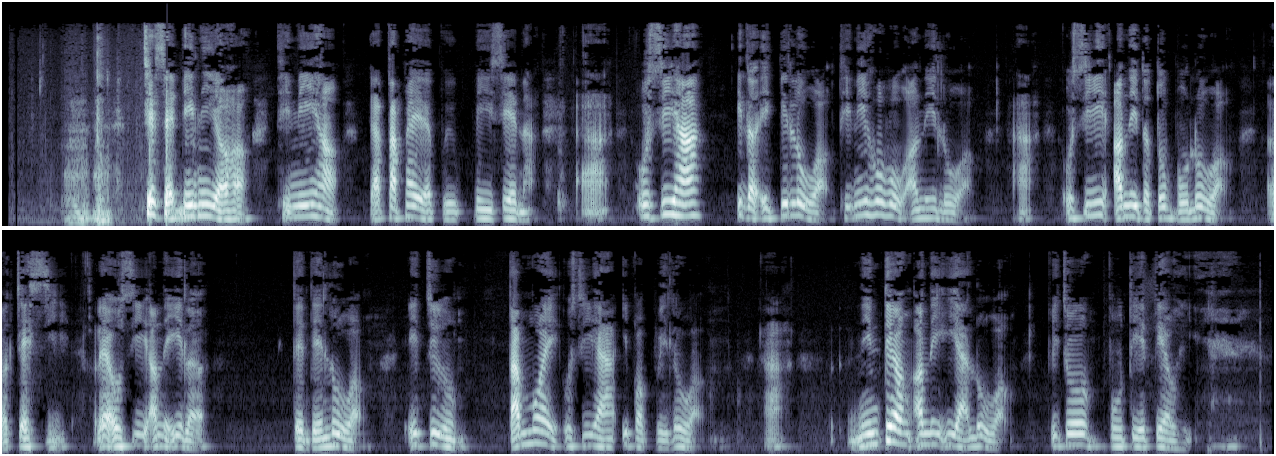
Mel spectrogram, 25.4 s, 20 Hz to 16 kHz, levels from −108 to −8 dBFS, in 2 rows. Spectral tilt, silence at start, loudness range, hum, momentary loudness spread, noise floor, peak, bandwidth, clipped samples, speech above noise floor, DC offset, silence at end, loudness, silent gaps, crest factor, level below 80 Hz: -6 dB/octave; 0.65 s; 7 LU; none; 20 LU; -74 dBFS; 0 dBFS; 11.5 kHz; under 0.1%; 51 dB; under 0.1%; 0.35 s; -23 LUFS; none; 24 dB; -58 dBFS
